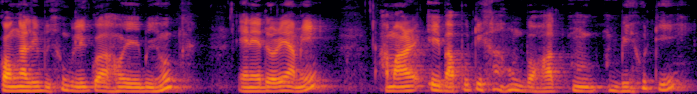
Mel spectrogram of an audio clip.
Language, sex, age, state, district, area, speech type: Assamese, male, 45-60, Assam, Biswanath, rural, spontaneous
